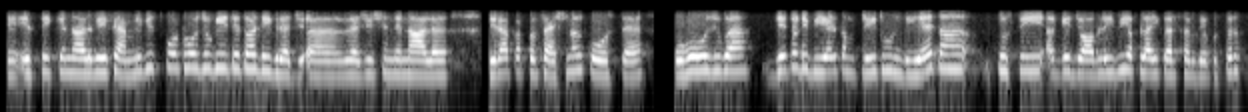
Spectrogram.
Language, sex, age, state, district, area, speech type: Punjabi, female, 30-45, Punjab, Barnala, urban, conversation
